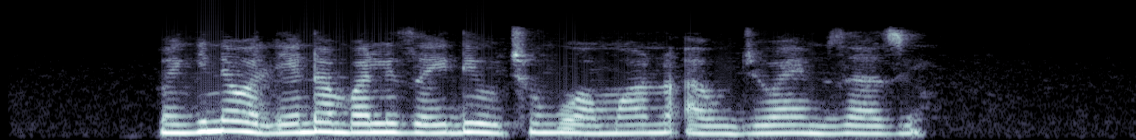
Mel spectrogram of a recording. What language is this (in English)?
Swahili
